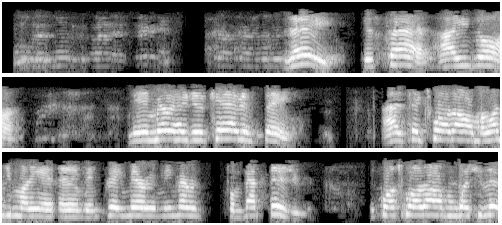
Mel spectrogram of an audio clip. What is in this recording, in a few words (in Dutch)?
gekke voicemail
